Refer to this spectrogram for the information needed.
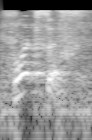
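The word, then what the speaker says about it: thlipsis (θλῖψις): Now, I want you to note the word for tribulation here in the Greek, it's not easy to say. It's thlipsis. Thlipsis. T-H-L-I-P-S-I-S. You really got to be Greek to say it correctly.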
